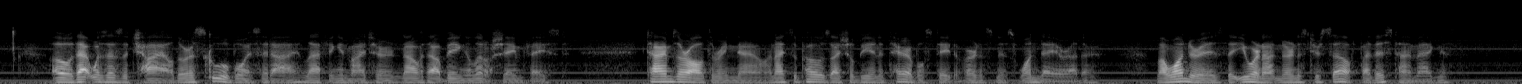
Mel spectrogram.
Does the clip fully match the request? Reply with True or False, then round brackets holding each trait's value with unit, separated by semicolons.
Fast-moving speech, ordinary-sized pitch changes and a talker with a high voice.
False (220 wpm; 3.0 semitones; 90 Hz)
